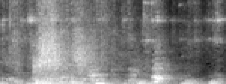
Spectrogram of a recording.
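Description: Several dogs' claws and paws scrabbling and clicking on a tile floor as they break from a sit-stay and run to a recall.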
